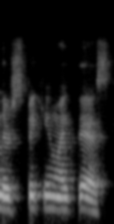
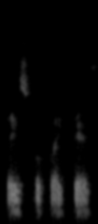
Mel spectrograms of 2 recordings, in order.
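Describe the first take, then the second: First: It is said loudly and confidently. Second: It is said softly and quietly.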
